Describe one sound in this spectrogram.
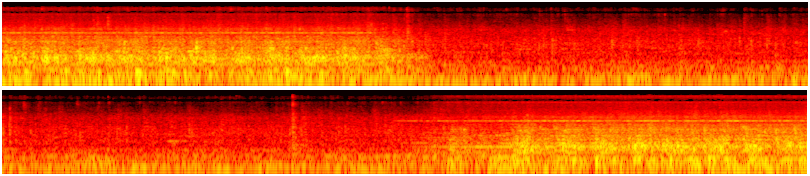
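A washing machine drum turns, sloshing water and laundry around.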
